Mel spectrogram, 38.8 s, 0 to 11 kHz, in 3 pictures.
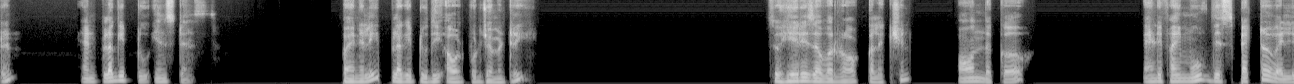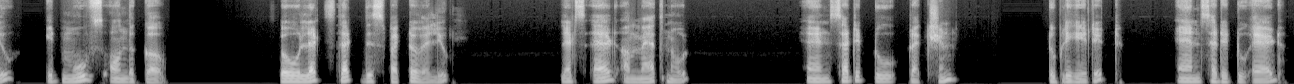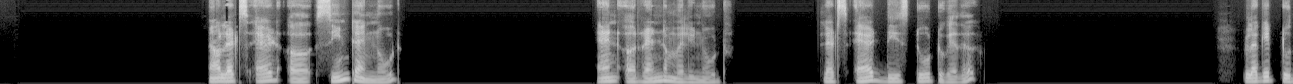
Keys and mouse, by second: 0.1 click, 1.2-2.0 drag, 2.9 click, 4.1-5.3 drag, 6.2-6.9 middle drag, 10.6 click, 12.4-15.1 drag, 17.4 click, 18.1 shift+a, 20.7-23.1 drag, 23.4 shift+d, 24.8-26.2 drag, 26.5 click, 26.9 click, 27.3 click, 27.8 shift+a, 31.5 click, 32.0 shift+a, 34.0-35.4 drag, 36.0 drag, 36.3 click, 37.5 click, 38.3-38.8 drag.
